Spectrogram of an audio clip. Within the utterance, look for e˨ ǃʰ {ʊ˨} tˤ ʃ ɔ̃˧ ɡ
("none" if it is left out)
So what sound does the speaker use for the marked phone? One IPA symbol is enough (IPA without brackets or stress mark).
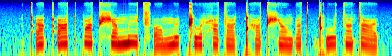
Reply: ʊ˨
